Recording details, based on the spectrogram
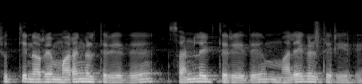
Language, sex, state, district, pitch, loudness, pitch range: Tamil, male, Tamil Nadu, Kanyakumari, 115 Hz, -18 LUFS, 105-125 Hz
